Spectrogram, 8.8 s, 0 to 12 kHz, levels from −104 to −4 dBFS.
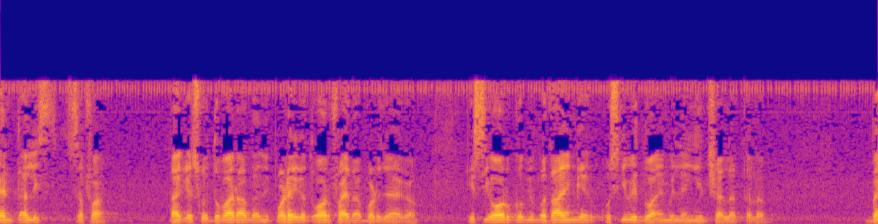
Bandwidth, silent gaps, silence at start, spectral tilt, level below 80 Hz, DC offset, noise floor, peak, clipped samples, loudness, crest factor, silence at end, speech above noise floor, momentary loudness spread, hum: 8.2 kHz; none; 0 s; -3.5 dB/octave; -56 dBFS; under 0.1%; -42 dBFS; -2 dBFS; under 0.1%; -22 LUFS; 20 dB; 0 s; 20 dB; 20 LU; none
